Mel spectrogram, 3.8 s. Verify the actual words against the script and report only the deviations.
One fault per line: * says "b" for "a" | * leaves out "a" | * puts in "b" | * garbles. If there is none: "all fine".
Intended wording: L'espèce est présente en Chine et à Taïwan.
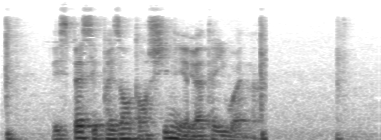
* puts in "et"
